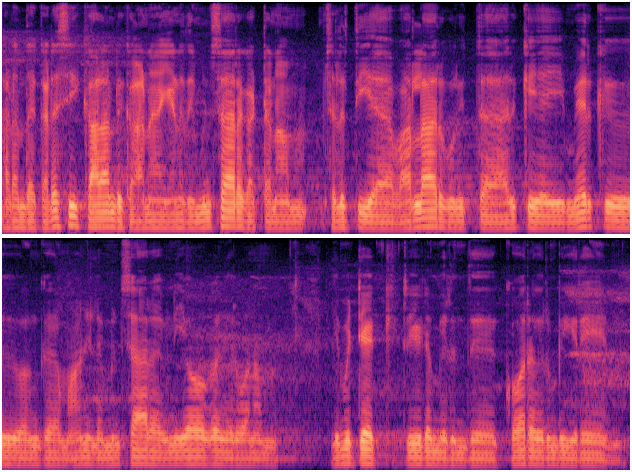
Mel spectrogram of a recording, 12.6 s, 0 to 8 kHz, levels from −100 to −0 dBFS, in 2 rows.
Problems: background sounds at intervals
